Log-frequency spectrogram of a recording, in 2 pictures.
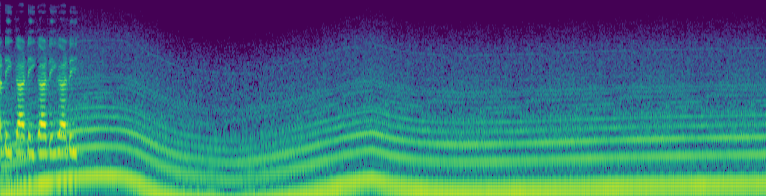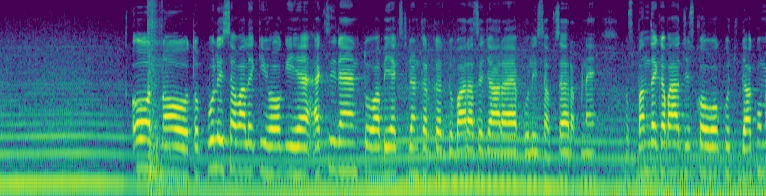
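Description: A game car engine hums and revs up and down, then holds a steady drone.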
